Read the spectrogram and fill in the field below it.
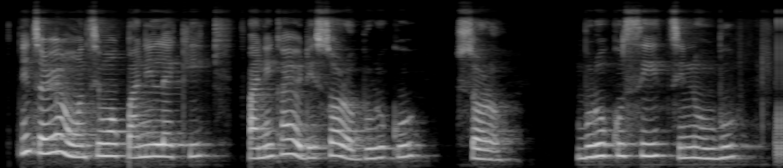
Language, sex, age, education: Yoruba, female, 15-29, tertiary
